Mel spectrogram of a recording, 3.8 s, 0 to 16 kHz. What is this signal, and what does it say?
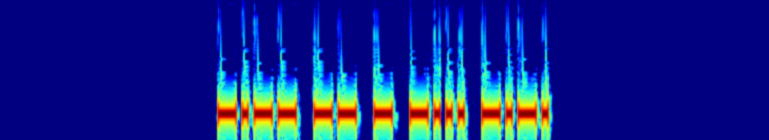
Morse code, heard as a keyed tone, about 42 wpm, 700 Hz. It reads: YMTBC
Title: Code Groups - 5 Letters - 40wpm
